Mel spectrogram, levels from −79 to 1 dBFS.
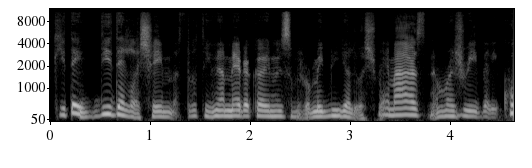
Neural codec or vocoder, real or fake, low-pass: codec, 16 kHz in and 24 kHz out, 0.4 kbps, LongCat-Audio-Codec, four codebook decoder; fake; 10.8 kHz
